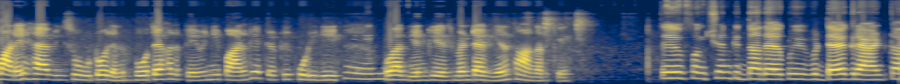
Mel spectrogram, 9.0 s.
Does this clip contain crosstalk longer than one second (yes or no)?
no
